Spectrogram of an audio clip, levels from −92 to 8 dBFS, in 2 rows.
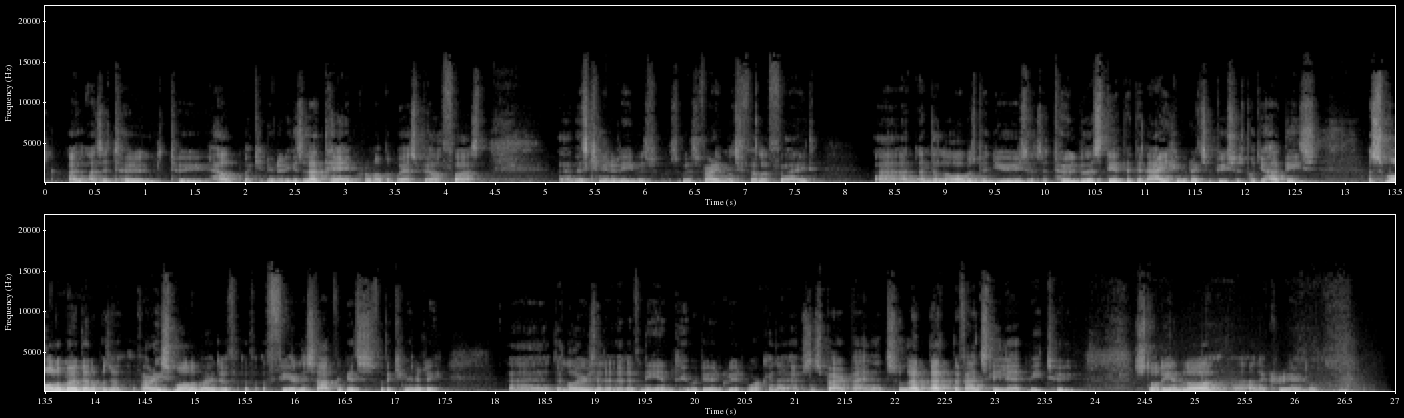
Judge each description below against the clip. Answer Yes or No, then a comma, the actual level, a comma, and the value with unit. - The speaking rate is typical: No, fast, 230 wpm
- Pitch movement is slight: Yes, narrow, 2.2 semitones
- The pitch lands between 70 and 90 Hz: Yes, very low, 85 Hz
